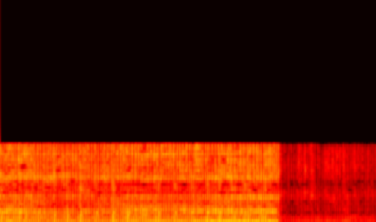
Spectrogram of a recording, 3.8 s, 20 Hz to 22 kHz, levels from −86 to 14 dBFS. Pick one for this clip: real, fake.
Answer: fake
